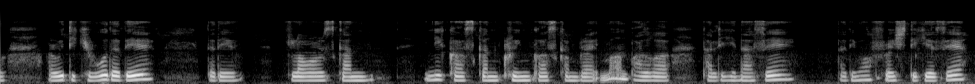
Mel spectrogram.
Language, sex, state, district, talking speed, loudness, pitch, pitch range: Nagamese, female, Nagaland, Dimapur, 170 wpm, -16 LUFS, 185 Hz, 180-205 Hz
